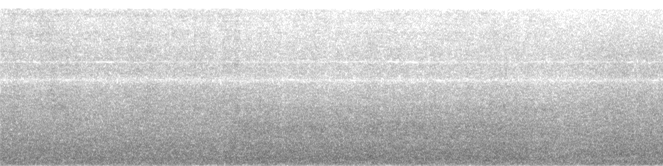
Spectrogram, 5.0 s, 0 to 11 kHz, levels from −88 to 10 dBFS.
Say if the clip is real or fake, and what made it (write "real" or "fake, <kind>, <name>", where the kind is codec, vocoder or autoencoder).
real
